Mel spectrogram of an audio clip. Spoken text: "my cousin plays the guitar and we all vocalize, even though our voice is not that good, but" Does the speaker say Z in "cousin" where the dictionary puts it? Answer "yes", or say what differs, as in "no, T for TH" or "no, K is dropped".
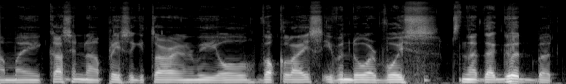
no, S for Z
